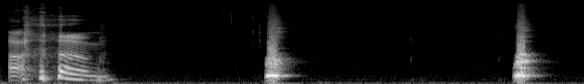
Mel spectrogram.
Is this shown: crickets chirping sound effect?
no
